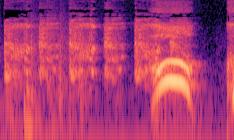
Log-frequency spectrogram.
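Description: An interactive baby doll gives a series of short, dry coughs in a quick rhythm, close by, followed by a brief squeaky vocal sound near the end.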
